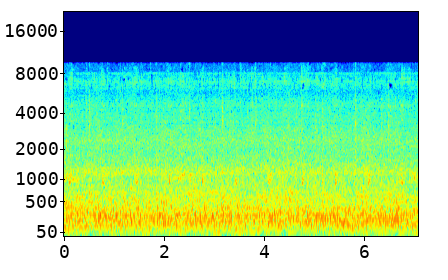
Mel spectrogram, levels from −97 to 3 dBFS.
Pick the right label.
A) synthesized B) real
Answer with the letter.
A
